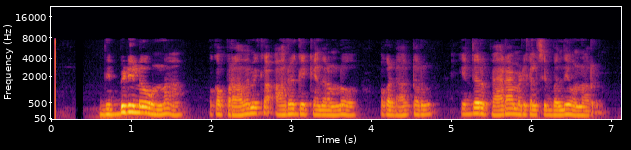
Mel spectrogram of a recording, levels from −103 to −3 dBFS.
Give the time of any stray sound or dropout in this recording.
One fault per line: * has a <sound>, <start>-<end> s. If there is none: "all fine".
all fine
